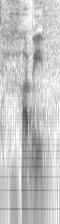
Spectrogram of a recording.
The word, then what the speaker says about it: Khabib: It's Habib.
